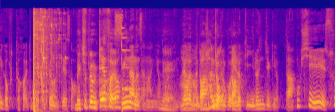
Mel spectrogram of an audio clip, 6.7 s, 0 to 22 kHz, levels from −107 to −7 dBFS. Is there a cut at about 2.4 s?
yes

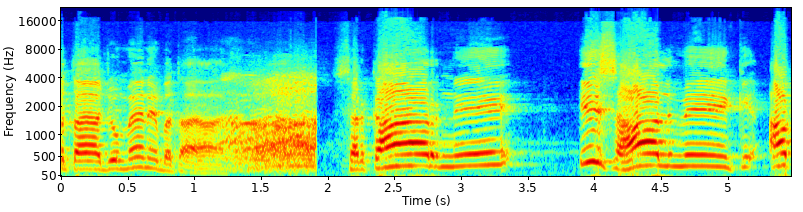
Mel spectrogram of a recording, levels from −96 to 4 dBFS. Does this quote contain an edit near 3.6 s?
no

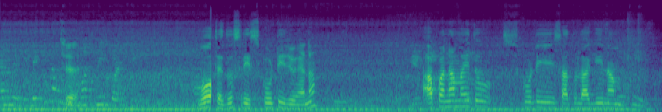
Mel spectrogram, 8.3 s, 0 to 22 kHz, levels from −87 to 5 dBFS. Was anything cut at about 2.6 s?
yes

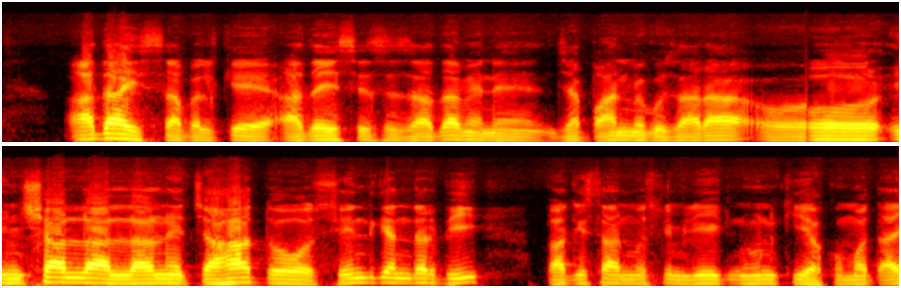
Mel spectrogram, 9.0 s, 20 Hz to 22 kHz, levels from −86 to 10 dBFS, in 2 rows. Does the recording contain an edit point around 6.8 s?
no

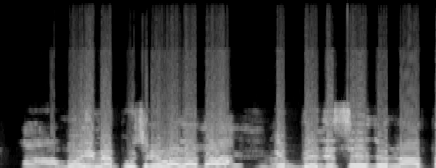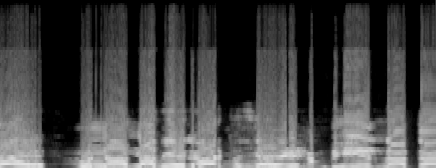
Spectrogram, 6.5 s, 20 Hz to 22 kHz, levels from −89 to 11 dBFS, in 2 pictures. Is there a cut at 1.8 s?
no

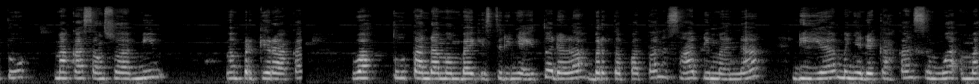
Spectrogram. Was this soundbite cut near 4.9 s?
no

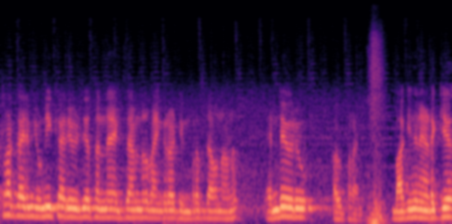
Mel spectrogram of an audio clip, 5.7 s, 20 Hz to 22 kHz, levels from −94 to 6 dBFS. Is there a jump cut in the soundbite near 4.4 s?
yes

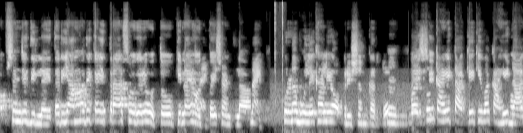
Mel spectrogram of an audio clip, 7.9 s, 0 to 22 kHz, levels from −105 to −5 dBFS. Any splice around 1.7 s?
no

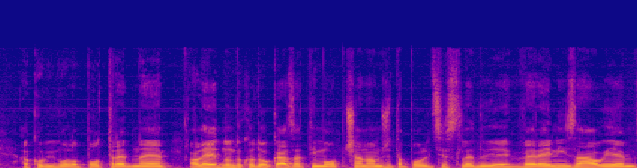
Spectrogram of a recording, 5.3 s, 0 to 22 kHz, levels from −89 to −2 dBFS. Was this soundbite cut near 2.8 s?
no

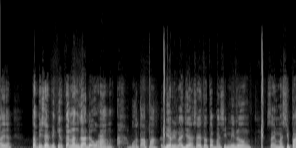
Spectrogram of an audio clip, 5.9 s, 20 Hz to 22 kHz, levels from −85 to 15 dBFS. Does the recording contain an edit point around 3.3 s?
yes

